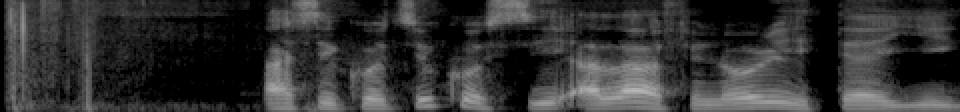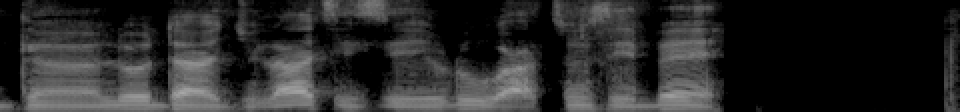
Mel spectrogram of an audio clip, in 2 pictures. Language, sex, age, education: Yoruba, male, 15-29, tertiary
